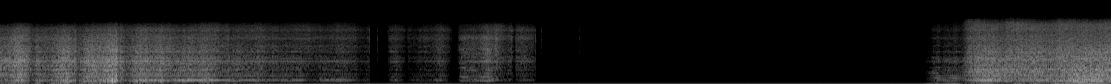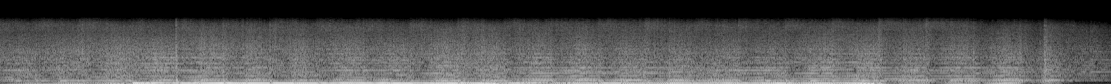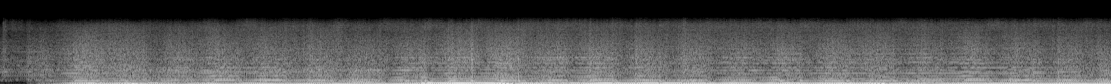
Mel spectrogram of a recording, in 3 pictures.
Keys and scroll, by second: 0.0-0.2 typing, 0.7 alt+super+space, 0.8 alt+super+space, 0.8 alt+super+space, 0.9 alt+super+space, 1.1 alt+super+space, 1.6 alt+super+space, 1.8 alt+super+space, 1.9-3.0 alt+super+space, 2.6-4.3 super+space, 4.3 Left, 5.6 Left, 6.6-7.4 typing, 8.4 Left, 9.3 space, 9.9 alt+super+space, 10.0 alt+super+space, 10.0 alt+super+space, 10.3 alt+super+space, 10.5 alt+super+space, 11.0-11.8 alt+super+space, 11.5 super+space, 11.5 super+space, 11.6 super+space, 11.7 super+space, 11.8-12.3 super+space, 12.5 super+space, 13.0 alt+super+space, 13.2 alt+super+space, 15.4 space, 15.9 alt+super+space, 15.9 alt+super+space, 16.0 alt+super+space, 16.1 alt+super+space, 16.4 alt+super+space, 16.9 super+space, 16.9 super+space, 17.0 super+space, 17.1-17.5 typing, 17.5 super+space, 17.7 super+space, 17.8 super+space, 18.0-19.4 super+space, 19.4-22.3 typing, 21.3 alt+super+space, 23.5-23.8 typing, 24.4 alt+super+space, 24.5 alt+super+space, 24.5 alt+super+space, 24.6 alt+super+space, 24.7 alt+super+space, 24.8 alt+super+space, 24.9 alt+super+space, 25.1 alt+super+space, 25.6 alt+super+space, 26.4 alt+super+space, 27.0 alt+super+space, 27.1 alt+super+space, 27.3-27.6 alt+super+space, 29.0 Left, 29.6 Left, 30.0 Left, 30.2 Left, 30.4 Left, 30.5 Left, 32.0-33.3 typing.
